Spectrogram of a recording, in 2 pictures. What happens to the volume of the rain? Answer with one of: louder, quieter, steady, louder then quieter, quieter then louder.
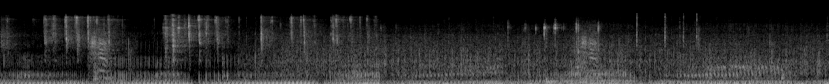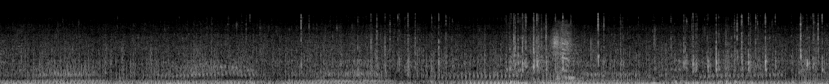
steady.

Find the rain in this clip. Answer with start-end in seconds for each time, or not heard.
2.3-16.5.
